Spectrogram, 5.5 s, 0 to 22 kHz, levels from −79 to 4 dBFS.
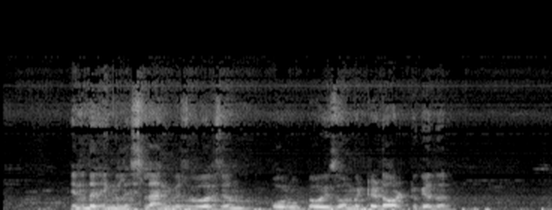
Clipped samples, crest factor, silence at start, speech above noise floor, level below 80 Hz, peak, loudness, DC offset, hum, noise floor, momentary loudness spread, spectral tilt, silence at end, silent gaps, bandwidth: under 0.1%; 16 dB; 0.45 s; 29 dB; -50 dBFS; -4 dBFS; -18 LUFS; under 0.1%; none; -47 dBFS; 16 LU; -6 dB/octave; 0.05 s; none; 15.5 kHz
